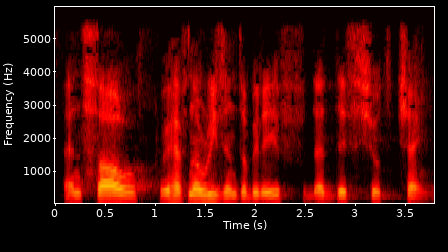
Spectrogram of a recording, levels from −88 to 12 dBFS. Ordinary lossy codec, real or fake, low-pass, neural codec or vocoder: none; real; 5.4 kHz; none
